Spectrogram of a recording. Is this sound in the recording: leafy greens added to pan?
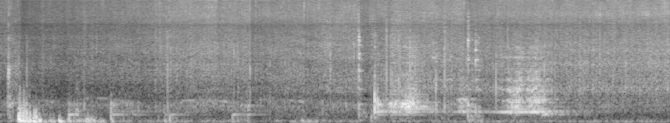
yes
